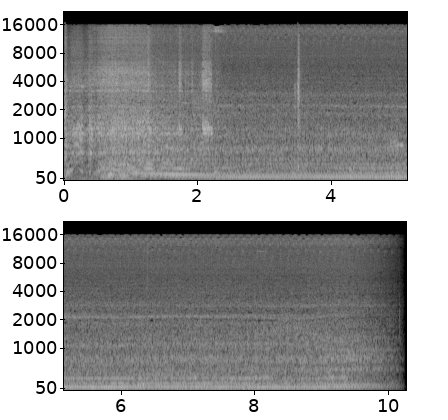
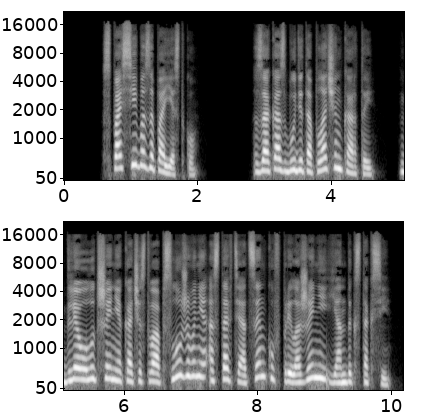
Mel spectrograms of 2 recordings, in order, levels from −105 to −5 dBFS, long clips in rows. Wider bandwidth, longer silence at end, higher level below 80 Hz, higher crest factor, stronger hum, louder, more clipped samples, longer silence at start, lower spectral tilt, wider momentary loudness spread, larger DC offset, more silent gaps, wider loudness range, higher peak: about the same, 16 kHz vs 17.5 kHz; about the same, 0.1 s vs 0.2 s; first, -50 dBFS vs -60 dBFS; first, 22 dB vs 16 dB; neither; second, -35 LUFS vs -18 LUFS; neither; second, 0 s vs 0.6 s; second, -2.5 dB/octave vs -5 dB/octave; about the same, 10 LU vs 12 LU; neither; second, none vs 2.18-2.76 s, 4.84-4.99 s; first, 7 LU vs 2 LU; second, -14 dBFS vs -2 dBFS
